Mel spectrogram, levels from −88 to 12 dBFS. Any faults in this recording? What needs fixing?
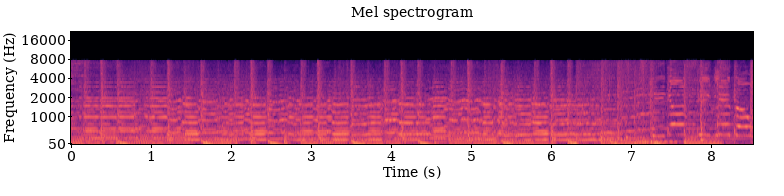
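No faults heard here; nothing needs fixing.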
